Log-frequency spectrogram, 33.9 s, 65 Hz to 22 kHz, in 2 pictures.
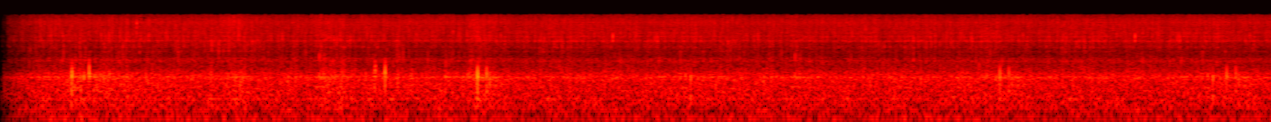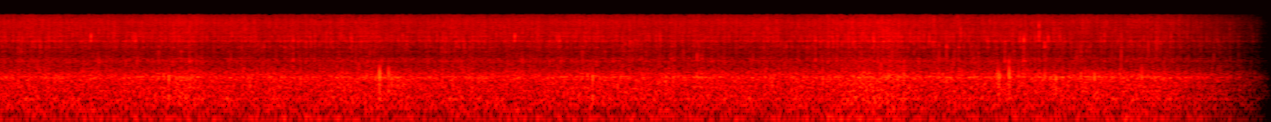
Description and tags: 37 - 17 Boiling water
Sound of boiling water - long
